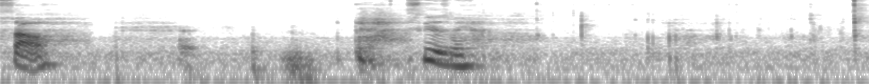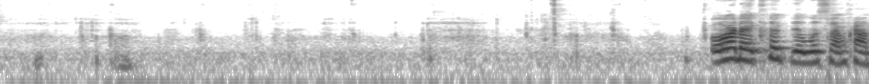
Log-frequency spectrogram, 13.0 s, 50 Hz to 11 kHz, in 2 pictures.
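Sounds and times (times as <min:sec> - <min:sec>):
person chewing: 0:03.7 - 0:11.9
wet mouth clicks: 0:04.0 - 0:07.4.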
